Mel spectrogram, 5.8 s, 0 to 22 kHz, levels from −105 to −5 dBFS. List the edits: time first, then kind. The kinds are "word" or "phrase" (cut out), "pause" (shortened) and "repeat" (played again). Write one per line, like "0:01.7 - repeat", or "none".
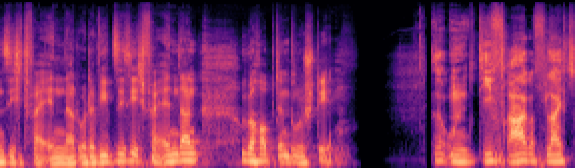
0:01.1 - word
0:02.4 - word
0:02.9 - phrase
0:04.2 - pause

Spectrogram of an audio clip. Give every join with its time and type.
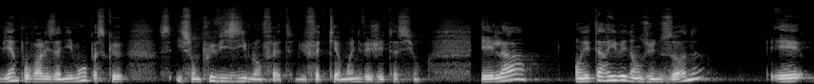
0:04.7 - pause
0:05.6 - pause

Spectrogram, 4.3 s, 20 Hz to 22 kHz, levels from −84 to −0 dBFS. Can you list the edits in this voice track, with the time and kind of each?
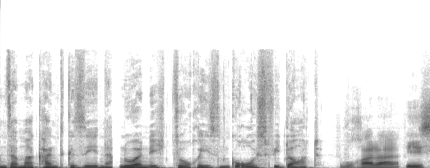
0:01.1 - word

